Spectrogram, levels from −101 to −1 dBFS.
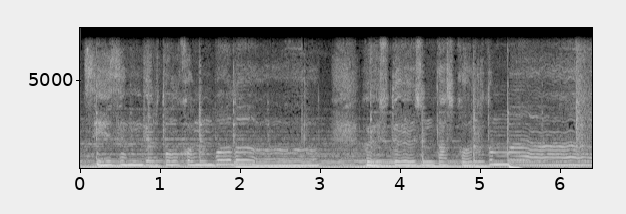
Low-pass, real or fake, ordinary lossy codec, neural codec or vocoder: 7.2 kHz; real; none; none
